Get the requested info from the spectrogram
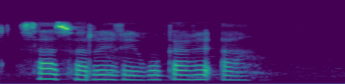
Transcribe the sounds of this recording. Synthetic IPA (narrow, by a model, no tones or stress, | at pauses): saswarɪɣɪɣʊkʼaɣɛʔa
